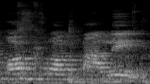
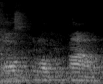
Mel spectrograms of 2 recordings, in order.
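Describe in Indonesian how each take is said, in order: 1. Kata ini diakhiri dengan bunyi vokal. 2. Kata ini diakhiri tanpa bunyi vokal. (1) "harusnya dibaca os frontale" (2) "tapi kalian menyebutnya os frontal, itu kurang lagi satu nilainya"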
